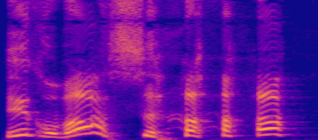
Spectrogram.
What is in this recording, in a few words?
Impressed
